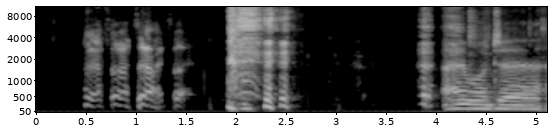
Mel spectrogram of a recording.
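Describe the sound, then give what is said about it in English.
A voice imitates a coughing fit: a few short, throaty bursts, then harsher, rasping hacks, ending in a drawn-out, strained groan. “All of you hear him coughing.”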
